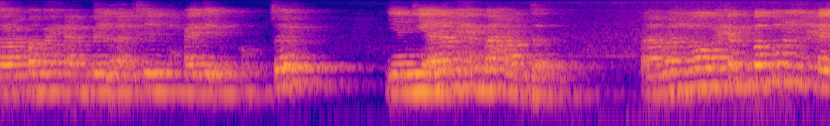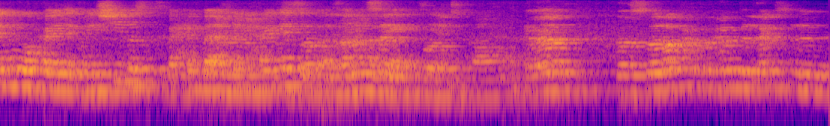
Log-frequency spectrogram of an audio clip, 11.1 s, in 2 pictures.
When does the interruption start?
7 s

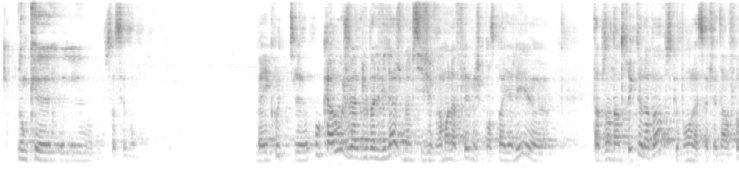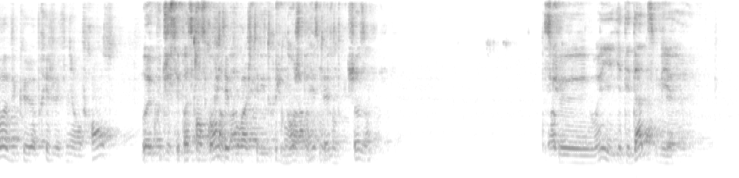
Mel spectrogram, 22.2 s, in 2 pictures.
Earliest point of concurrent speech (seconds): 14 s

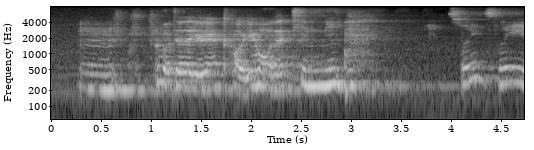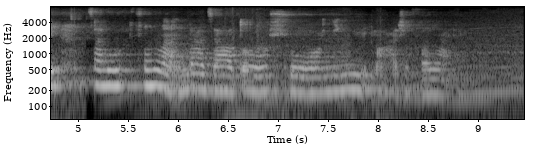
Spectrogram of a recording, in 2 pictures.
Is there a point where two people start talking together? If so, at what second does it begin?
none

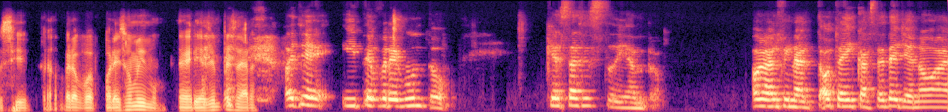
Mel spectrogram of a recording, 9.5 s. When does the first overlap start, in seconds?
none

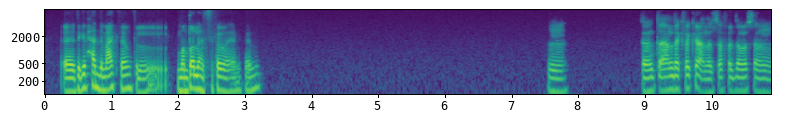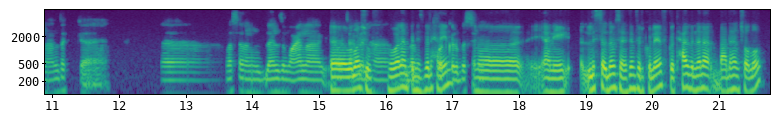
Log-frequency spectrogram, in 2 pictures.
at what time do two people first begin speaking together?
15 s

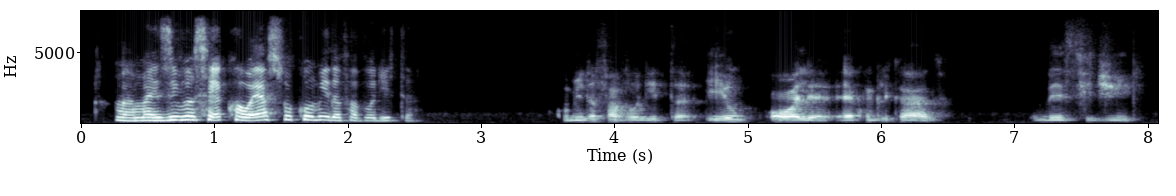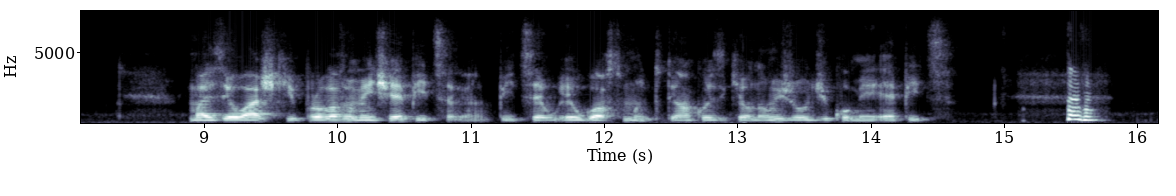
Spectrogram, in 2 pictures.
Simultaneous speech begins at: none

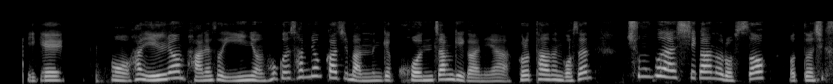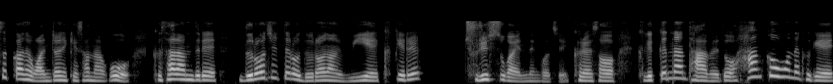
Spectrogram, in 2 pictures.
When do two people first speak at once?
none

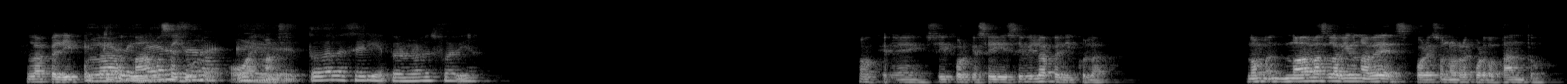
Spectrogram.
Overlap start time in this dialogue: 1 s

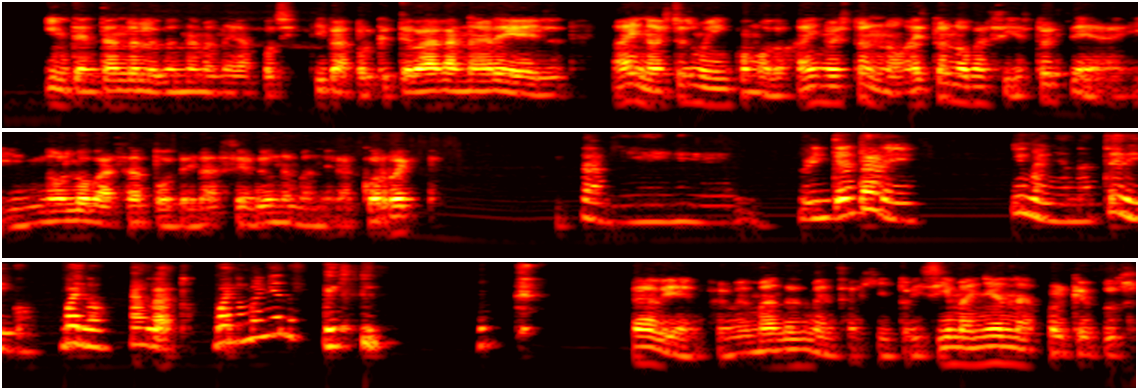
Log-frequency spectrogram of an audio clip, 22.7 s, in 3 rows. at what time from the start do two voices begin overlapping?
none

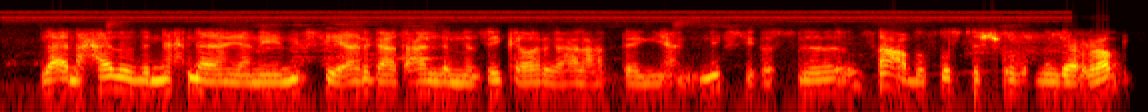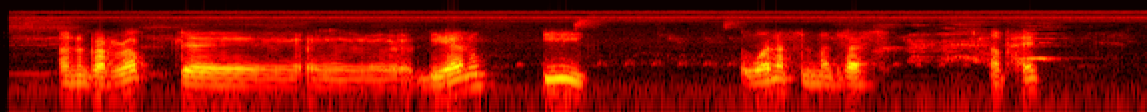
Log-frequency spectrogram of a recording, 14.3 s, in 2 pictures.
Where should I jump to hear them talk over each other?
none

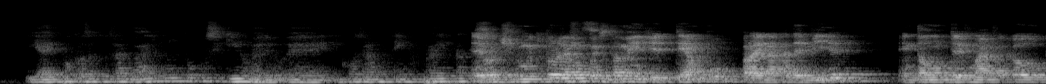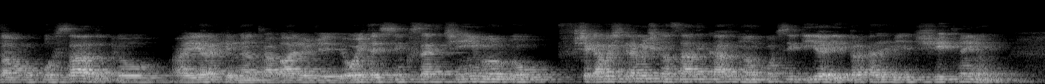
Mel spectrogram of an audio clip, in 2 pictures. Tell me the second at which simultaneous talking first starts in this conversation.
5 s

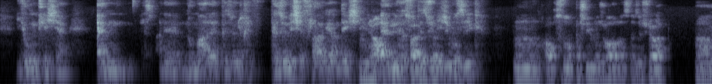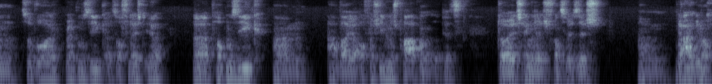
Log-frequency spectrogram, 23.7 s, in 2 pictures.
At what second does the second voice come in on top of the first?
6 s

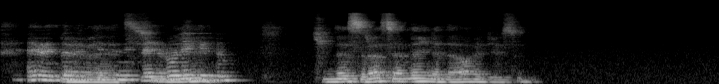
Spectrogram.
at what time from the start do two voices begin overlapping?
1 s

